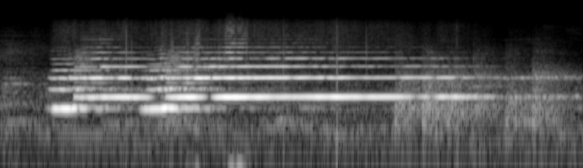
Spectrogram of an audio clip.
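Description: Shofar blast. It begins a little under a second in on a low note, breaks up to a higher note that holds for several seconds with a couple of brief breaks, then fades into breathy noise near the end.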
